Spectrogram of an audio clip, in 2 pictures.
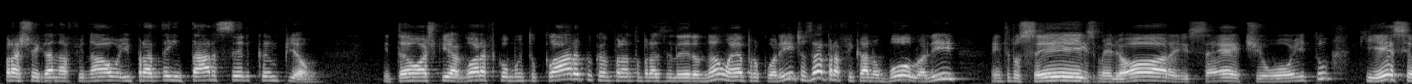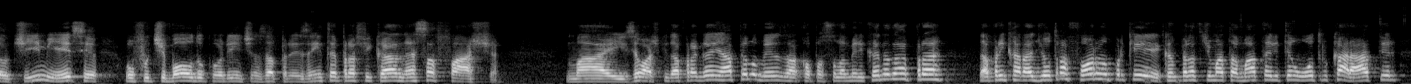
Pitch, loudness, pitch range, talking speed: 185 Hz, -15 LUFS, 165-205 Hz, 175 wpm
